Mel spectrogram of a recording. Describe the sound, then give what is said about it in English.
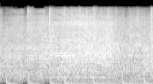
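A scooter ridden by someone in full leathers arrives at a pit stop, its engine a steady, broad roar. Regular low thumps pulse beneath the engine throughout. “it's a scooter coming in”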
